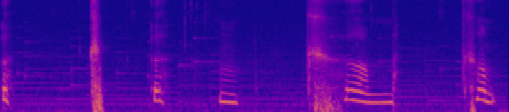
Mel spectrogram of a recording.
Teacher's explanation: The letter O is not pronounced ah or o it's reduced and becomes a schwa sound.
